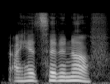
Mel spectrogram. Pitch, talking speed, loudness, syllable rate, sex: 165 Hz, 215 wpm, -16 LUFS, 5.4 syllables/s, male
